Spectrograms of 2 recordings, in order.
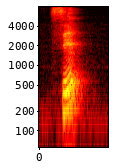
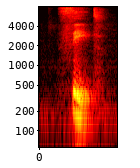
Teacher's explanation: The difference is a relaxed, flat vowel versus a tense, longer, melodic vowel.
